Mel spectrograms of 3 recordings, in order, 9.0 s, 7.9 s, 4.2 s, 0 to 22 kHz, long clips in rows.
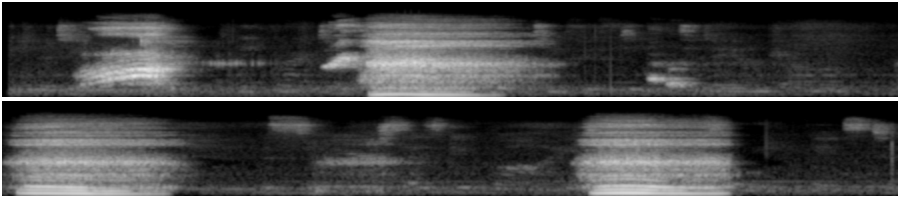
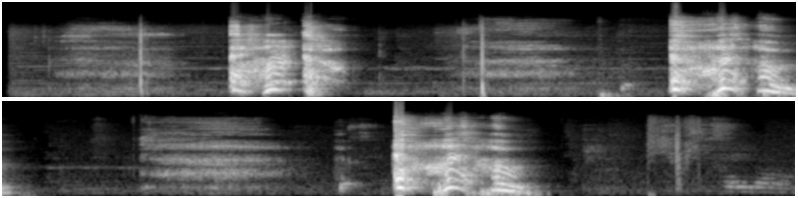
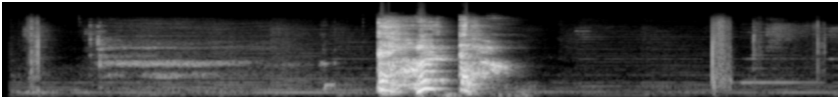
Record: {"exhalation_length": "9.0 s", "exhalation_amplitude": 19623, "exhalation_signal_mean_std_ratio": 0.44, "three_cough_length": "7.9 s", "three_cough_amplitude": 32768, "three_cough_signal_mean_std_ratio": 0.35, "cough_length": "4.2 s", "cough_amplitude": 32767, "cough_signal_mean_std_ratio": 0.29, "survey_phase": "beta (2021-08-13 to 2022-03-07)", "age": "45-64", "gender": "Female", "wearing_mask": "No", "symptom_cough_any": true, "smoker_status": "Current smoker (1 to 10 cigarettes per day)", "respiratory_condition_asthma": false, "respiratory_condition_other": false, "recruitment_source": "REACT", "submission_delay": "1 day", "covid_test_result": "Negative", "covid_test_method": "RT-qPCR", "influenza_a_test_result": "Negative", "influenza_b_test_result": "Negative"}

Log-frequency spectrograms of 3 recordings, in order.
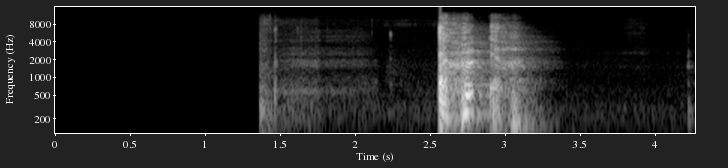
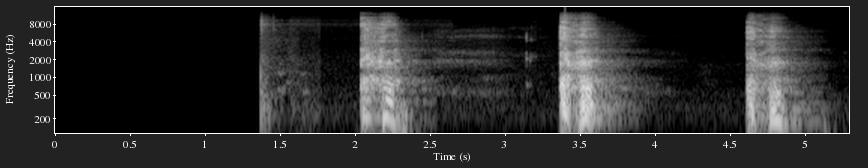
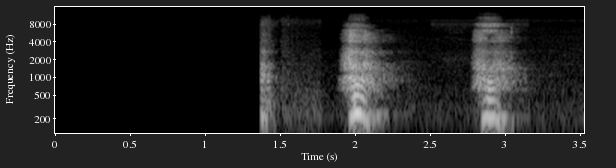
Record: {"cough_length": "4.3 s", "cough_amplitude": 32170, "cough_signal_mean_std_ratio": 0.19, "three_cough_length": "5.3 s", "three_cough_amplitude": 31718, "three_cough_signal_mean_std_ratio": 0.29, "exhalation_length": "3.5 s", "exhalation_amplitude": 7844, "exhalation_signal_mean_std_ratio": 0.27, "survey_phase": "beta (2021-08-13 to 2022-03-07)", "age": "18-44", "gender": "Female", "wearing_mask": "No", "symptom_cough_any": true, "symptom_runny_or_blocked_nose": true, "smoker_status": "Never smoked", "respiratory_condition_asthma": false, "respiratory_condition_other": false, "recruitment_source": "Test and Trace", "submission_delay": "2 days", "covid_test_result": "Positive", "covid_test_method": "RT-qPCR", "covid_ct_value": 28.1, "covid_ct_gene": "ORF1ab gene"}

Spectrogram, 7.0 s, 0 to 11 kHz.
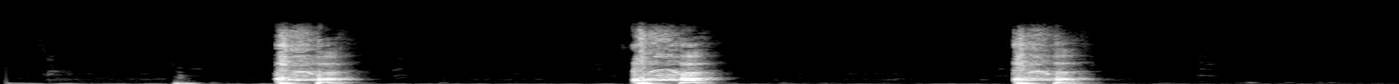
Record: {"three_cough_length": "7.0 s", "three_cough_amplitude": 27315, "three_cough_signal_mean_std_ratio": 0.3, "survey_phase": "beta (2021-08-13 to 2022-03-07)", "age": "45-64", "gender": "Male", "wearing_mask": "No", "symptom_none": true, "smoker_status": "Never smoked", "respiratory_condition_asthma": false, "respiratory_condition_other": false, "recruitment_source": "REACT", "submission_delay": "0 days", "covid_test_result": "Negative", "covid_test_method": "RT-qPCR"}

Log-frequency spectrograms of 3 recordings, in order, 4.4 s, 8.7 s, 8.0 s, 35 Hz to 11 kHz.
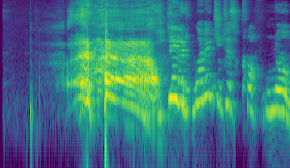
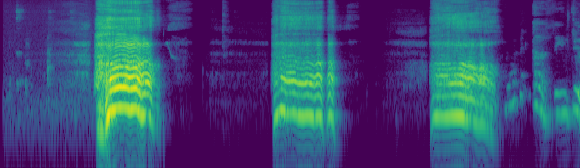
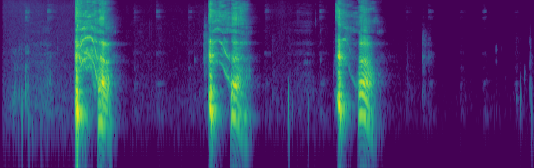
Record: {"cough_length": "4.4 s", "cough_amplitude": 29204, "cough_signal_mean_std_ratio": 0.63, "exhalation_length": "8.7 s", "exhalation_amplitude": 25693, "exhalation_signal_mean_std_ratio": 0.37, "three_cough_length": "8.0 s", "three_cough_amplitude": 29204, "three_cough_signal_mean_std_ratio": 0.26, "survey_phase": "alpha (2021-03-01 to 2021-08-12)", "age": "65+", "gender": "Male", "wearing_mask": "No", "symptom_none": true, "smoker_status": "Never smoked", "respiratory_condition_asthma": false, "respiratory_condition_other": false, "recruitment_source": "REACT", "submission_delay": "8 days", "covid_test_result": "Negative", "covid_test_method": "RT-qPCR"}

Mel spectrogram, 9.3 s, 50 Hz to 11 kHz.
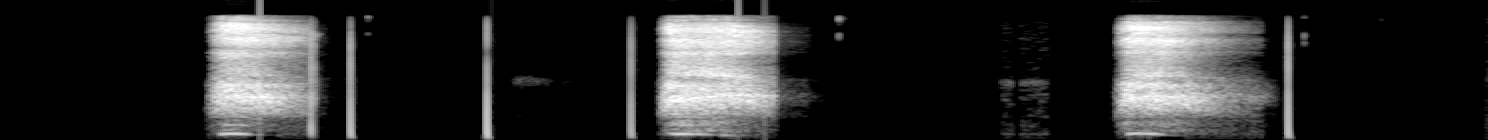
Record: {"exhalation_length": "9.3 s", "exhalation_amplitude": 29625, "exhalation_signal_mean_std_ratio": 0.36, "survey_phase": "beta (2021-08-13 to 2022-03-07)", "age": "45-64", "gender": "Female", "wearing_mask": "No", "symptom_none": true, "smoker_status": "Never smoked", "respiratory_condition_asthma": false, "respiratory_condition_other": false, "recruitment_source": "REACT", "submission_delay": "2 days", "covid_test_result": "Negative", "covid_test_method": "RT-qPCR", "influenza_a_test_result": "Unknown/Void", "influenza_b_test_result": "Unknown/Void"}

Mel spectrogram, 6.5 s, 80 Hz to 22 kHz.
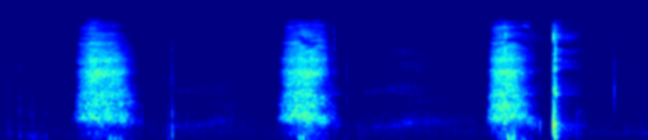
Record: {"exhalation_length": "6.5 s", "exhalation_amplitude": 11324, "exhalation_signal_mean_std_ratio": 0.37, "survey_phase": "beta (2021-08-13 to 2022-03-07)", "age": "18-44", "gender": "Female", "wearing_mask": "No", "symptom_new_continuous_cough": true, "symptom_runny_or_blocked_nose": true, "symptom_shortness_of_breath": true, "symptom_sore_throat": true, "symptom_headache": true, "symptom_other": true, "smoker_status": "Ex-smoker", "respiratory_condition_asthma": false, "respiratory_condition_other": false, "recruitment_source": "Test and Trace", "submission_delay": "1 day", "covid_test_result": "Positive", "covid_test_method": "LFT"}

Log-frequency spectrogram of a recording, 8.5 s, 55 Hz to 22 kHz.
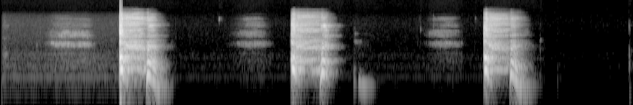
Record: {"three_cough_length": "8.5 s", "three_cough_amplitude": 32768, "three_cough_signal_mean_std_ratio": 0.22, "survey_phase": "beta (2021-08-13 to 2022-03-07)", "age": "65+", "gender": "Female", "wearing_mask": "No", "symptom_none": true, "smoker_status": "Never smoked", "respiratory_condition_asthma": false, "respiratory_condition_other": false, "recruitment_source": "REACT", "submission_delay": "1 day", "covid_test_result": "Negative", "covid_test_method": "RT-qPCR", "influenza_a_test_result": "Negative", "influenza_b_test_result": "Negative"}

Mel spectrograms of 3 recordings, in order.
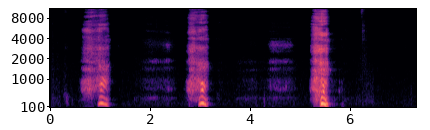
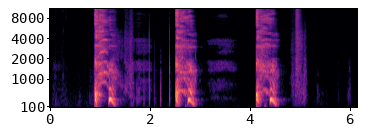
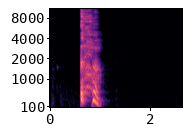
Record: {"exhalation_length": "7.3 s", "exhalation_amplitude": 26861, "exhalation_signal_mean_std_ratio": 0.25, "three_cough_length": "6.1 s", "three_cough_amplitude": 30519, "three_cough_signal_mean_std_ratio": 0.29, "cough_length": "2.6 s", "cough_amplitude": 32768, "cough_signal_mean_std_ratio": 0.24, "survey_phase": "beta (2021-08-13 to 2022-03-07)", "age": "45-64", "gender": "Female", "wearing_mask": "No", "symptom_none": true, "smoker_status": "Never smoked", "respiratory_condition_asthma": false, "respiratory_condition_other": false, "recruitment_source": "REACT", "submission_delay": "1 day", "covid_test_result": "Negative", "covid_test_method": "RT-qPCR", "influenza_a_test_result": "Negative", "influenza_b_test_result": "Negative"}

